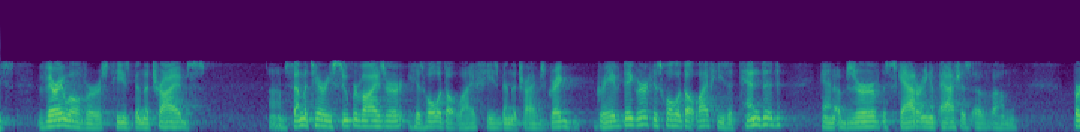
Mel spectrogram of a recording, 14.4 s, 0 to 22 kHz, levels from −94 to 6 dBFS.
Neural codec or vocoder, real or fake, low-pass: none; real; 3.6 kHz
